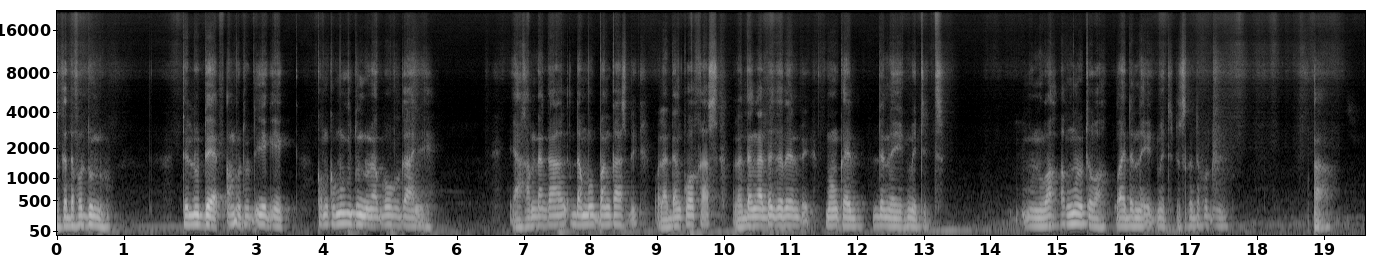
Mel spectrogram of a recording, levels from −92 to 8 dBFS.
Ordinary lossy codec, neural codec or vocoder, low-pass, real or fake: none; autoencoder, 48 kHz, 128 numbers a frame, DAC-VAE, trained on Japanese speech; none; fake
